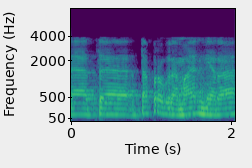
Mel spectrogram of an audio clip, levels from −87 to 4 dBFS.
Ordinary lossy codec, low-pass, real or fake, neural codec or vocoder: AAC, 16 kbps; 7.2 kHz; real; none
